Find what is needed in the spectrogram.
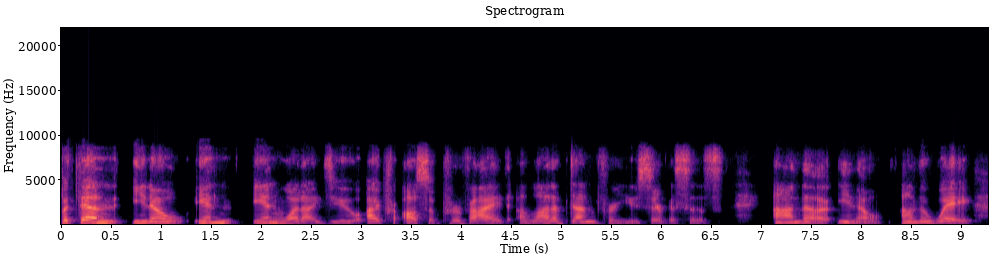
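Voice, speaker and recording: In a normal speaking voice, a woman talks at a fairly slow pace with lively intonation. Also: fairly low pitch for a woman. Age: 60s. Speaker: online business coach. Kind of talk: interview conversation. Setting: podcast interview.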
